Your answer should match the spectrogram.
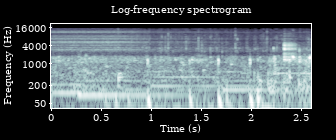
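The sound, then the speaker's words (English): Underwater sounds of a scuba diver on a coral reef at Kiritimati, an atoll in Kiribati due south of Hawaii near the equator: a steady low hum and swishing water, dotted with soft thumps and clicks, with a short bubbly hiss near the end. No one speaks. “She's diving on a coral reef in Kiritimati, which is an atoll in Kiribati, due south of Hawaii, almost right on the equator.”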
